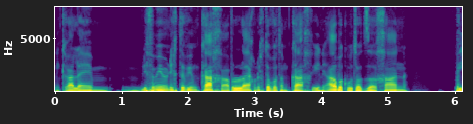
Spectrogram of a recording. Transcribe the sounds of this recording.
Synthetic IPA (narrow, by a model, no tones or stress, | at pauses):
nikʁalae̞m | lifamimemniχt̪avimkʰaχaːvalulajnaχnuniχt̪o̞vo̞t̪amkʰaχinḛʔaʁbakvut͡so̞t̪zaʁχan | pi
